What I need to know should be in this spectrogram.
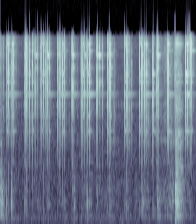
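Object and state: Ceramic mug tapped with fingernails.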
